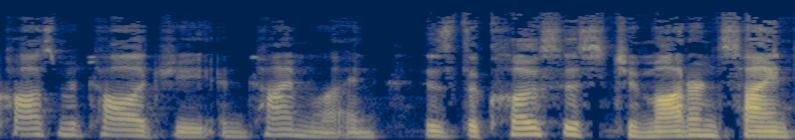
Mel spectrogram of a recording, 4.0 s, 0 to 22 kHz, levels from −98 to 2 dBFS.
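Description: From 0.07 s to 3.95 s the level climbs steadily: automatic gain rising. The gain control judged the incoming signal too quiet and kept pushing its gain up across nearly the whole clip, for a total lift of about 12 dB. Because the adjustment acts on the entire input, the background rises along with the speech, so the noise floor swells in step with the voice rather than staying fixed beneath it.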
